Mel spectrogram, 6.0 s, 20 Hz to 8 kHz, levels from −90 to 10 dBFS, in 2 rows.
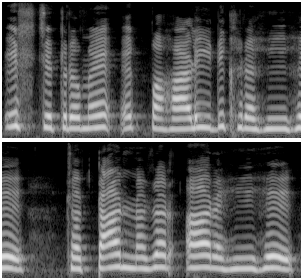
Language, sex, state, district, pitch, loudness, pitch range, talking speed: Hindi, female, Madhya Pradesh, Bhopal, 245 Hz, -13 LUFS, 230-260 Hz, 130 wpm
